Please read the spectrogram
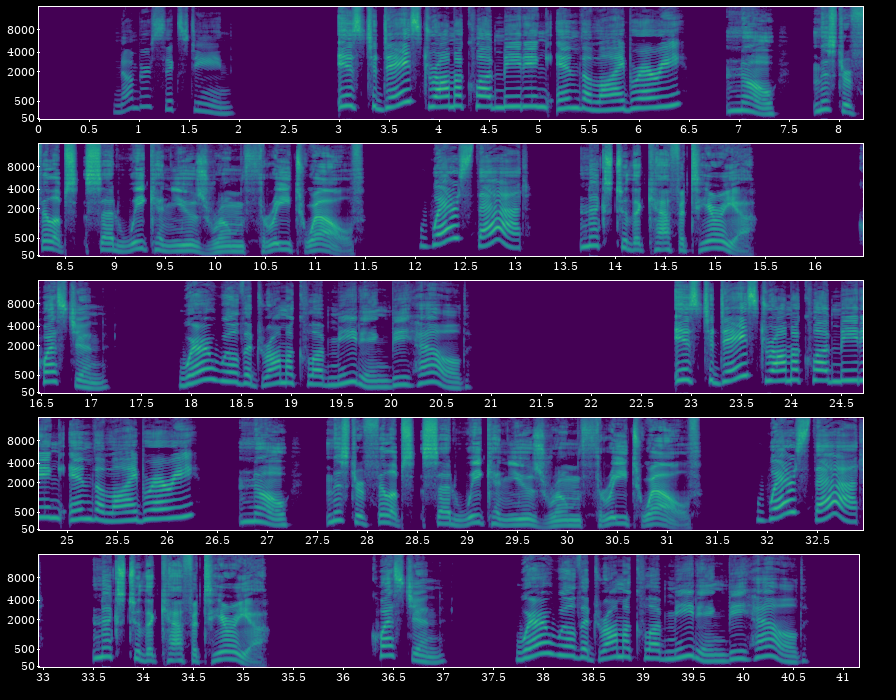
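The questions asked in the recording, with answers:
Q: Where will the drama club meeting be held?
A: In room 312.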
